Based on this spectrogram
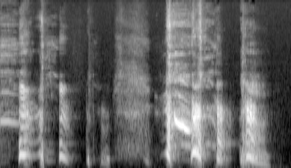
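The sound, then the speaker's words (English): A man coughs in a prolonged fit: several short hacking coughs, then a louder cluster of harsh, throaty barks near the end, with no talking. “Come, we will go back ere it is too late. Your cough.”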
